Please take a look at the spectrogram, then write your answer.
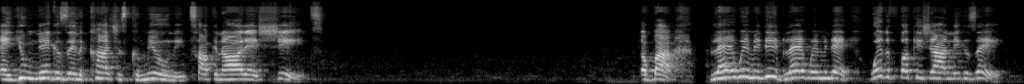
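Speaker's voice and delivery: furious, hurt, heated, angry calling out. Calling out men in the conscious community, angry. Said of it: "you can tell in my voice I'm angry".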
